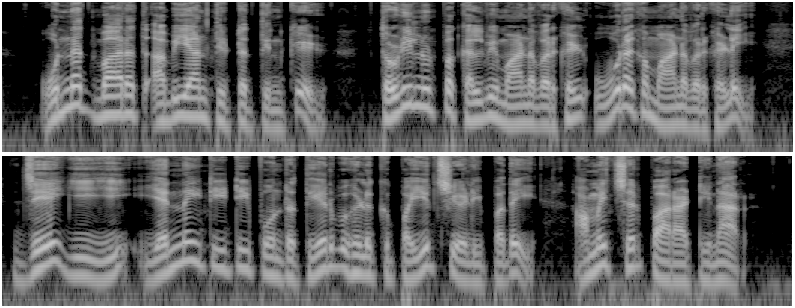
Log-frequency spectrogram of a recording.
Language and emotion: Tamil, neutral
